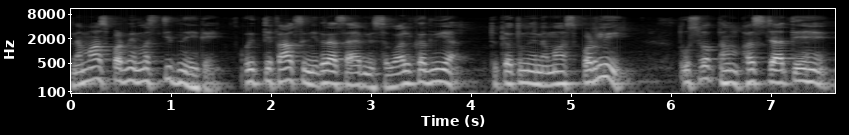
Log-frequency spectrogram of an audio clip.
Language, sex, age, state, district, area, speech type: Urdu, male, 18-30, Bihar, Araria, rural, spontaneous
